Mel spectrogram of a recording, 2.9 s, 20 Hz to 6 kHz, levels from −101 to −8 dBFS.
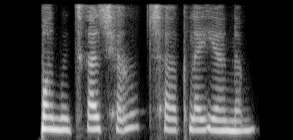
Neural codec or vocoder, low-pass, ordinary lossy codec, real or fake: codec, 16 kHz, 0.5 kbps, X-Codec, HuBERT features, trained on balanced general audio; 5.4 kHz; MP3, 48 kbps; fake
